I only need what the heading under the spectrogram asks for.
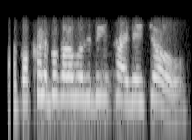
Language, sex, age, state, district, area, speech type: Odia, female, 30-45, Odisha, Nayagarh, rural, conversation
